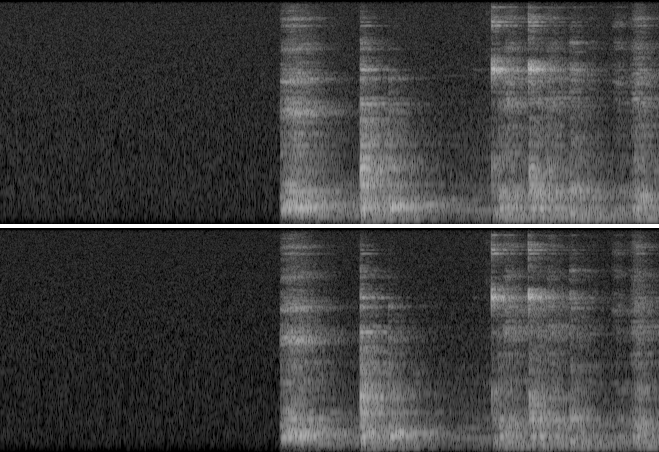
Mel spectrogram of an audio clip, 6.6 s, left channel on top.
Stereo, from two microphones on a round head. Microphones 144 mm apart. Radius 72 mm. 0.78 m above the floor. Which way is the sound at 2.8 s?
20° right (ahead or behind).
